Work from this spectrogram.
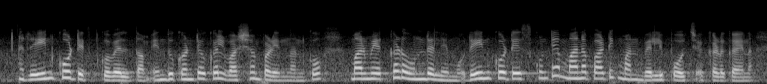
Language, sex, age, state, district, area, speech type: Telugu, female, 18-30, Andhra Pradesh, Chittoor, rural, spontaneous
